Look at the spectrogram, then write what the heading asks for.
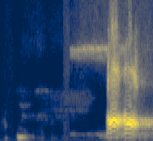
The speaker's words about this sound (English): here it is, fish crow. I'll just let it play one little short call or two. Fish crow.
